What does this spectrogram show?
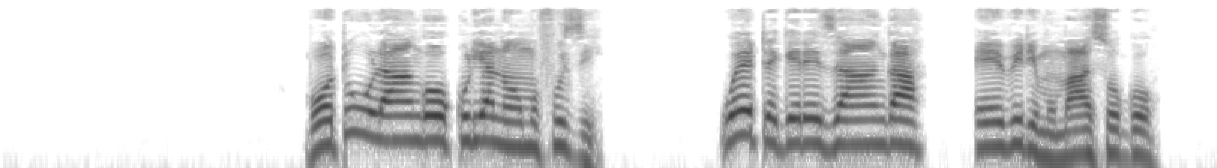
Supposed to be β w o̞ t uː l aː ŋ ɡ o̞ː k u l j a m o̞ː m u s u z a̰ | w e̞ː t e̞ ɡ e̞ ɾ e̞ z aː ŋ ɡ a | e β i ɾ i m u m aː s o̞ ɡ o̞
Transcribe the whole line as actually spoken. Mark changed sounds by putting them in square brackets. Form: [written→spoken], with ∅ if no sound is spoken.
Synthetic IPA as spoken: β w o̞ t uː l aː ŋ ɡ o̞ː k u l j a [m→n] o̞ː m u [s→f] u z [a̰→ḭ] | w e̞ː t e̞ ɡ e̞ ɾ e̞ z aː ŋ ɡ a | e β i ɾ i m u m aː s o̞ ɡ o̞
